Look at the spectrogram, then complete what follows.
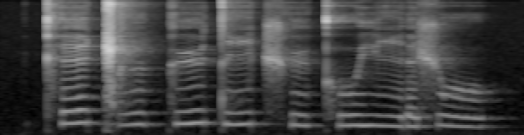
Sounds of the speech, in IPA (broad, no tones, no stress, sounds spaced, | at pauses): kʰ e ɡ͡ǁ ɨː k y t i t͡ʃʰ y kʰ u j iː ɾ e ʃ uː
